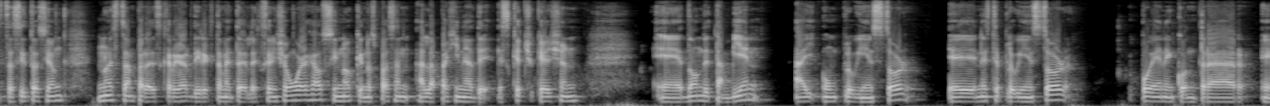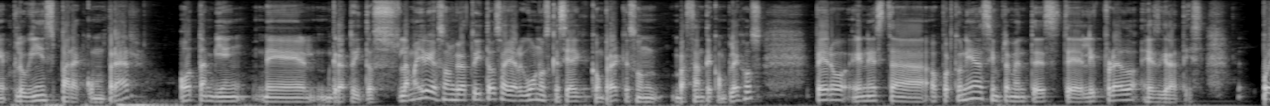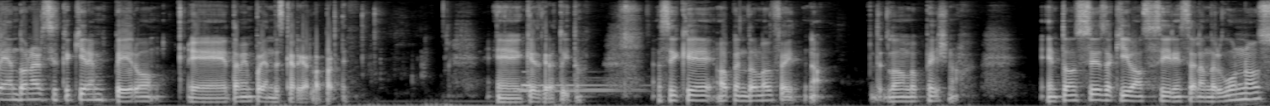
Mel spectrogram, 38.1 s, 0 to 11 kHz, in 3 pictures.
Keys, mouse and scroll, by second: 0.5 click, 2.9 click, 9.6 scroll down 2, 10.7-12.1 scroll down 10, 13.4-14.4 scroll up 4, 15.0 scroll up 2, 17.3-18.1 scroll down 5, 19.6-20.2 scroll up 1, 20.3-20.7 scroll up 3, 24.1 scroll down 1, 24.2 middle click, 29.0 click, 30.3 click, 30.6 click, 33.0 click, 34.1 click, 36.1 click, 36.3 click.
